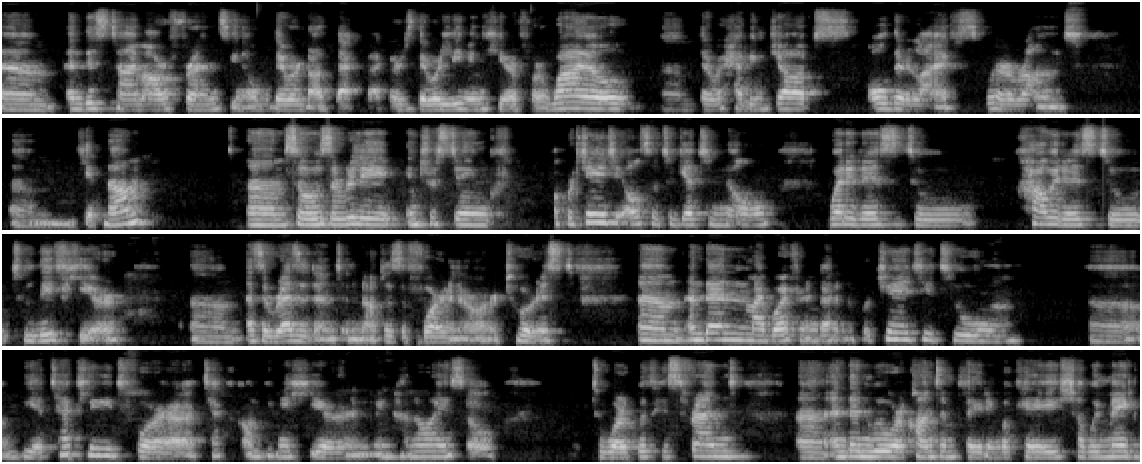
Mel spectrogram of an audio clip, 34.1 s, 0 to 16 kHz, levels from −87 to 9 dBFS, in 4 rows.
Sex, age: female, 20-39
